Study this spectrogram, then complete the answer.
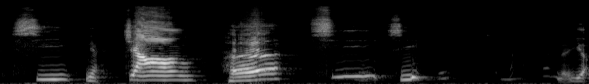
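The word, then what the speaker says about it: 溪: And this is a little brook, pronounced Xi.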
